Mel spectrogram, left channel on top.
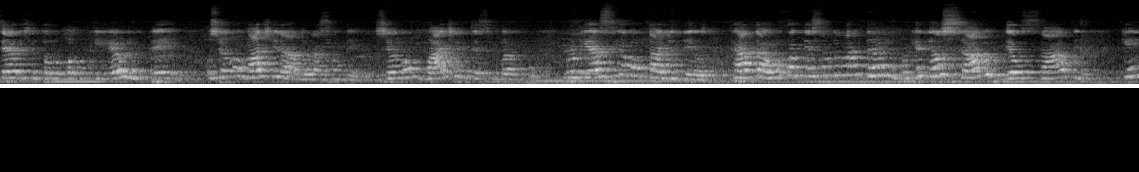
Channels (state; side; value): silent; right; 64 dB below the other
